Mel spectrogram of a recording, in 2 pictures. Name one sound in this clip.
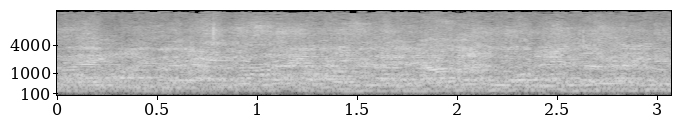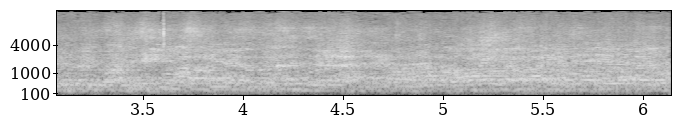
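An elderly man and a woman talk closely with each other.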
